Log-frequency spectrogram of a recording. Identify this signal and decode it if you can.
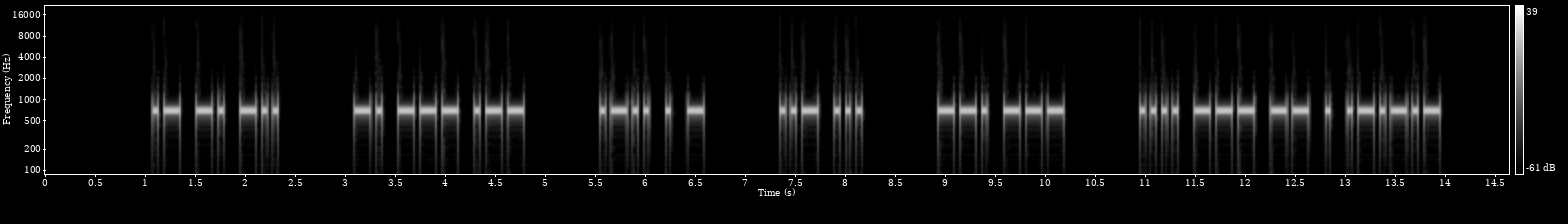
Morse code, heard as a keyed tone, about 22 wpm, 700 Hz. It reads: AND NOW LET US GO HOME.
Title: 2x Word-Spacing - Sentences from Top 300 Words - 22wpm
